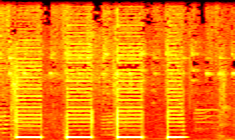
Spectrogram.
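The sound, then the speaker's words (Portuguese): Four short, evenly spaced electronic telephone beeps sound in a steady rhythm, like a line dialing and ringing through, clear and moderately loud with no one talking. “Vamos tocar então. Pronto, chamou. Chamou.”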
